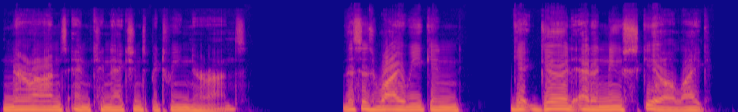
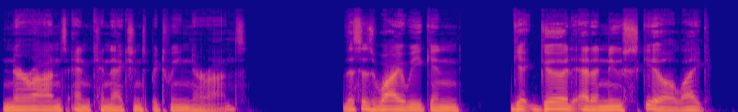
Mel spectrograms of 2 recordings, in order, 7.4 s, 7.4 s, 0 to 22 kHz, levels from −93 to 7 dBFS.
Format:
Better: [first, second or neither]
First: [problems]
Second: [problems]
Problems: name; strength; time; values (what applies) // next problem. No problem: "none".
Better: second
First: distortion; slight; 10 dB below the speech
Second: none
